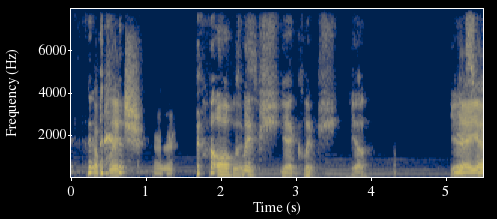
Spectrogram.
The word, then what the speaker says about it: Klipsch: Schlips or whatever. Schlips. I don't know how to say his name. Kaplich or Oh, Klipsch.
